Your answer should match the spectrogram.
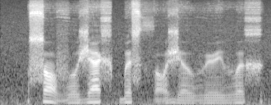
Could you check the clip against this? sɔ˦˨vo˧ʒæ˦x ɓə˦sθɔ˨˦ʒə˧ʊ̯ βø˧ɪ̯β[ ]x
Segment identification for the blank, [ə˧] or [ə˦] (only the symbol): ə˦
